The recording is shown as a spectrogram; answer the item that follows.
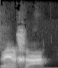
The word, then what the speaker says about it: Van Gogh: It's pronounced Van Ga.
